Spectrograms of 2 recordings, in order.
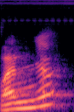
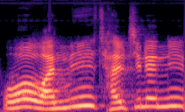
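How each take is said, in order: First: The greeting sounds curt and indifferent. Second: The greeting sounds warm and glad.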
